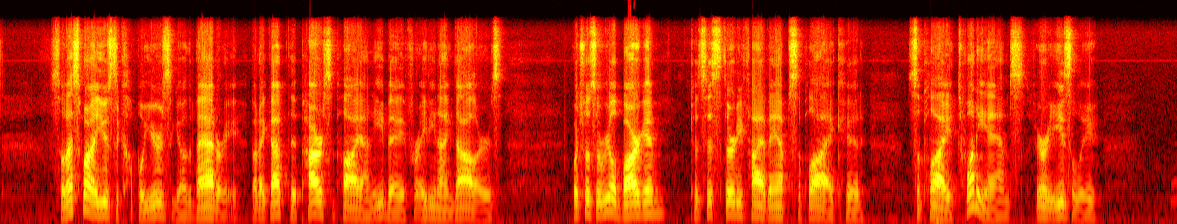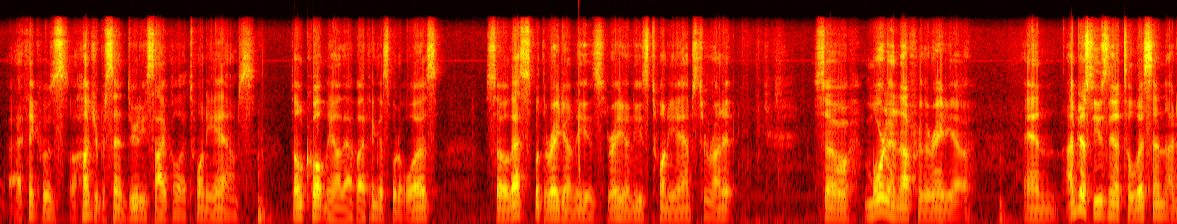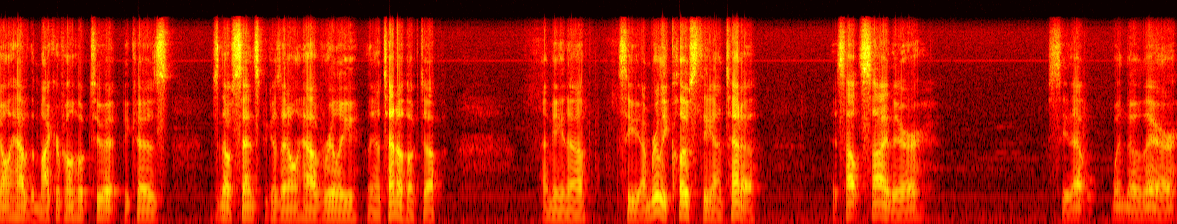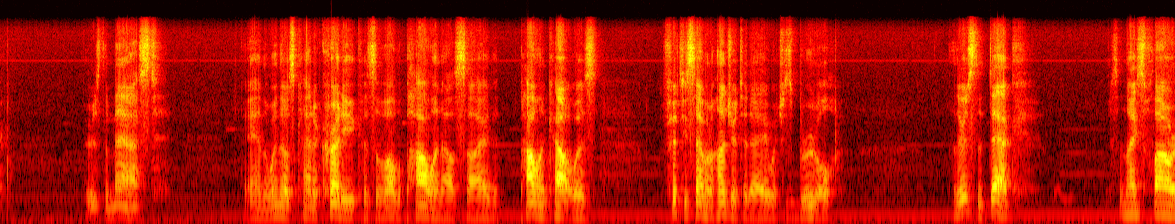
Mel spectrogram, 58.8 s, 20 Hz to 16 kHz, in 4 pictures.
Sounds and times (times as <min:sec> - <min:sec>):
Speech: 0:00.6 - 0:06.4, 0:07.2 - 0:13.8, 0:14.7 - 0:20.2, 0:20.8 - 0:23.9, 0:24.9 - 0:26.9, 0:27.5 - 0:35.0, 0:36.2 - 0:39.0, 0:39.8 - 0:41.1, 0:42.5 - 0:44.2, 0:45.2 - 0:46.3, 0:47.2 - 0:51.6, 0:52.4 - 0:54.7, 0:56.0 - 0:57.1, 0:58.0 - 0:58.8.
